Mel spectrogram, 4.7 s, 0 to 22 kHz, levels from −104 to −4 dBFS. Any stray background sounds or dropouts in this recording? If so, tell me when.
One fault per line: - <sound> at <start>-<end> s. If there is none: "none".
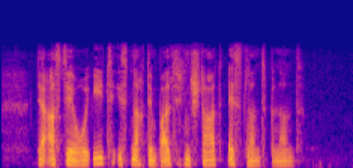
- dropout at 1.2-1.2 s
